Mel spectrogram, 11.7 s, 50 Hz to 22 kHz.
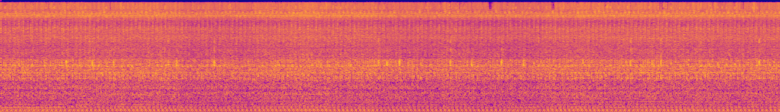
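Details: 2013 Kawasaki Teryx FI 4x4 LE side-by-side idling with a loose, uneven knock about three times a second. The owner is unsure whether it comes from the engine or the clutch.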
